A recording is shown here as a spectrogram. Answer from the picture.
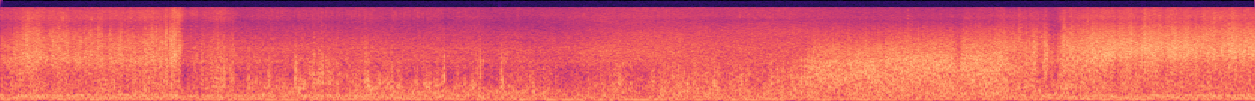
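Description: Wind buffeting the microphone of a camera mounted outside a moving car, over a steady low road rumble. The hiss grows brighter about five and a half seconds in.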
